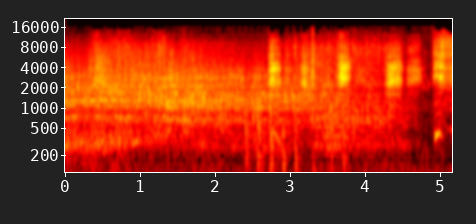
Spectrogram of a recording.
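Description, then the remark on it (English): A toilet flushes, a steady rush of water swirling clockwise down the drain that gurgles and sputters toward the end as it drains away. “We need you to check your sinks and toilets and tell us which way the water is going, and please, stand clear.”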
